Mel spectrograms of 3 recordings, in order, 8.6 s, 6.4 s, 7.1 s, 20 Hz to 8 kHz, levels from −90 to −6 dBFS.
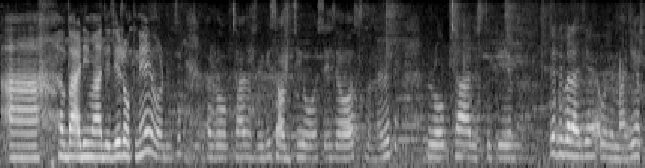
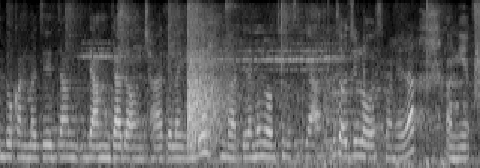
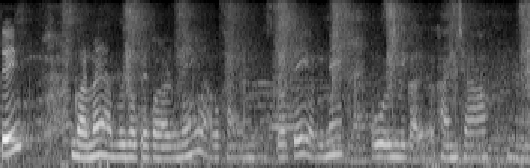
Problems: constant background noise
